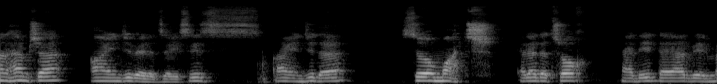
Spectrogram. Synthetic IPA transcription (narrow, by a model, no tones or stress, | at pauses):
ænɦæmʃæ | ɑjɯnd͡ʒiveɾæd͡ʒæjsizɑjɯnd͡ʒid̪æ | somɑt͡ʃ | elæd̪æt͡ʃʰoχ | næd̪id̪æjɑɾveɾm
